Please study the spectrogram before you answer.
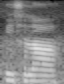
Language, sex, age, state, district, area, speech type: Punjabi, female, 45-60, Punjab, Bathinda, urban, read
